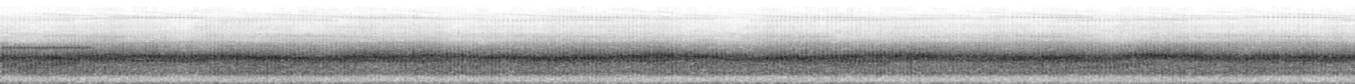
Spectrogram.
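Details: Mexican frogs and toads calling at night in natural habitat in Mexico: a dense, unbroken chorus of overlapping croaks forms a steady mid-pitched roar, with a brief higher steady note at the very start.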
